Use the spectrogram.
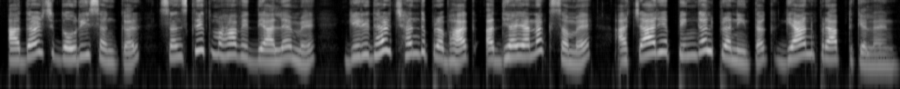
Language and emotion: Maithili, neutral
